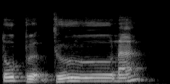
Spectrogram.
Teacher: Ba sukun bacaan qalqalah dibaca memantul. ditampakkan pantulannya.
